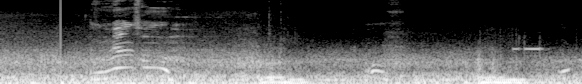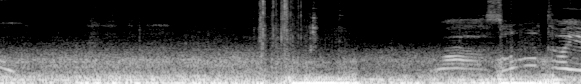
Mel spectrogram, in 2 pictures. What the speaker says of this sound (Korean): 노면 소음.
